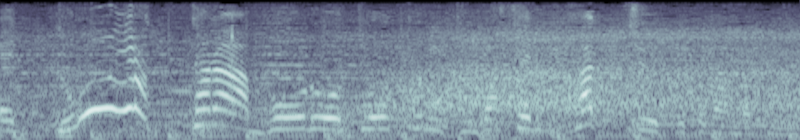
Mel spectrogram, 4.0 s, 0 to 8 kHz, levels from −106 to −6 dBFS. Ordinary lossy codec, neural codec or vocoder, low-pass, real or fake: none; none; 7.2 kHz; real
